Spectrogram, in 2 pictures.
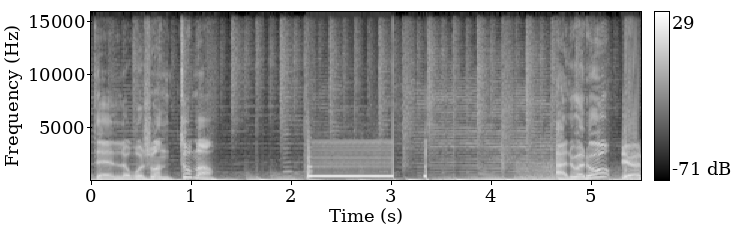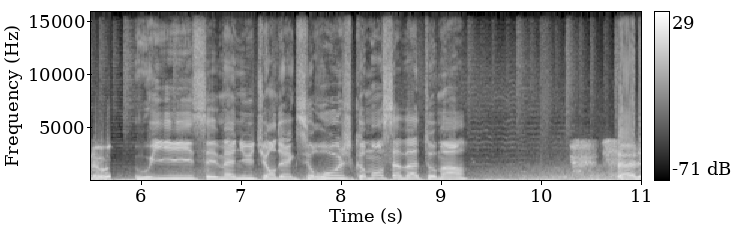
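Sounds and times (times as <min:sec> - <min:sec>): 
speech: 0:00.0 - 0:01.4, 0:04.7 - 0:09.4, 0:10.8 - 0:10.9
rhythmic music: 0:00.0 - 0:10.9
WhatsApp call ringing on a computer: 0:02.2 - 0:03.1.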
